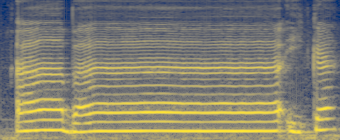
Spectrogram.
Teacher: اس مد کی مقدار تقریباً 4 سے 5 سیکنڈ کے درمیان تک ہے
